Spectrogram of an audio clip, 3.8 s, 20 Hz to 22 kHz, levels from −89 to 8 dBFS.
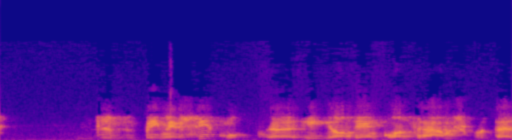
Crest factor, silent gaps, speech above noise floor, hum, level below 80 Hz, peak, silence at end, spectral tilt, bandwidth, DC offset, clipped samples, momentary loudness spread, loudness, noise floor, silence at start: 18 dB; none; 34 dB; none; -58 dBFS; -2 dBFS; 0 s; -1 dB/octave; 15 kHz; under 0.1%; under 0.1%; 7 LU; -19 LUFS; -54 dBFS; 0 s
